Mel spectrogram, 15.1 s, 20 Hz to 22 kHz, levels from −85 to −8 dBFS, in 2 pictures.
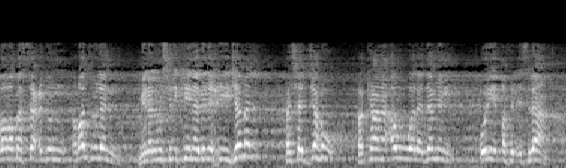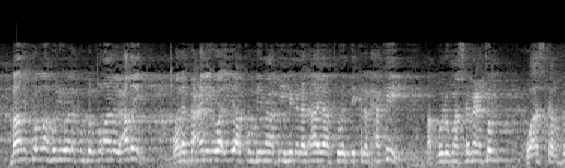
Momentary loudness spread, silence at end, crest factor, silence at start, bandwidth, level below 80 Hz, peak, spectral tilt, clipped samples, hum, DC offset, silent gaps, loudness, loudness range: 9 LU; 0 s; 16 dB; 0 s; 8 kHz; -46 dBFS; 0 dBFS; -2.5 dB/octave; under 0.1%; none; under 0.1%; none; -16 LUFS; 2 LU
